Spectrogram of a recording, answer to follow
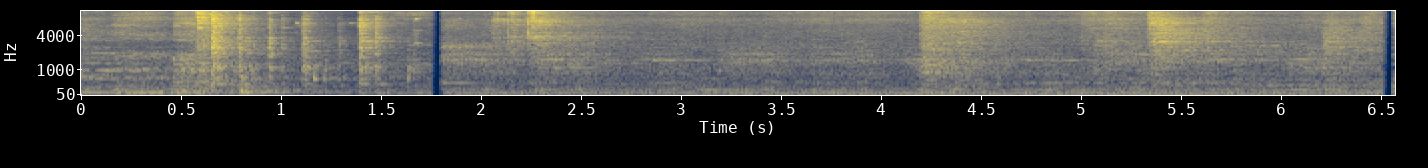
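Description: Loaded barbell racked back onto the bench press uprights: a few metal clanks and clinks in the first second and a half. After that comes a steady low room hum with a few soft rushes of noise.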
